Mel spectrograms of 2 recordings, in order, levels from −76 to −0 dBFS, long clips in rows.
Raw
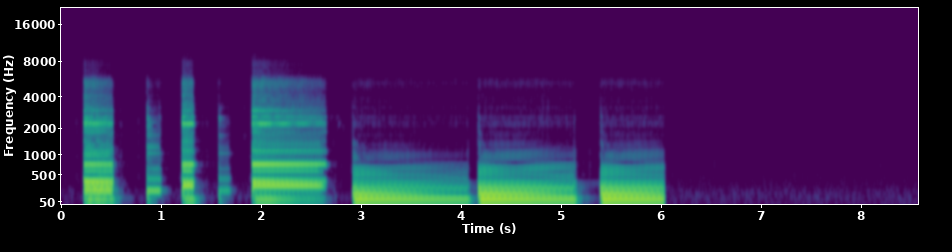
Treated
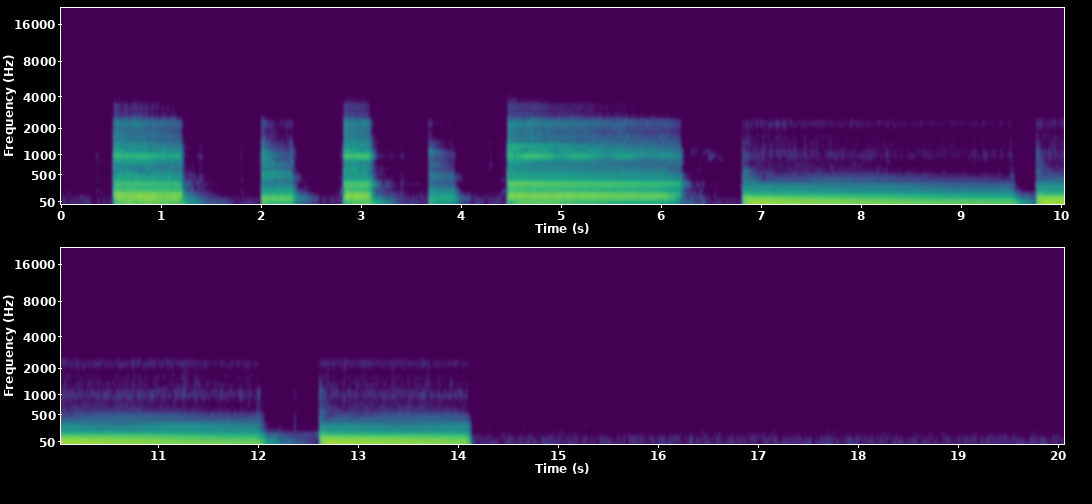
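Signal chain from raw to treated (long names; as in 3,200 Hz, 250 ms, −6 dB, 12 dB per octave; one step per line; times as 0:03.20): wrong playback speed 78 rpm record played at 33 rpm
dynamic equaliser 320 Hz, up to −4 dB, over −27 dBFS, Q 0.71
level −1 dB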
